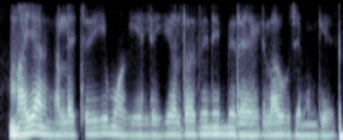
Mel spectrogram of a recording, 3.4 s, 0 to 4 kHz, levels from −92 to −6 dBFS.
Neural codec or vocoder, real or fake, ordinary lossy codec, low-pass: autoencoder, 48 kHz, 32 numbers a frame, DAC-VAE, trained on Japanese speech; fake; none; 3.6 kHz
